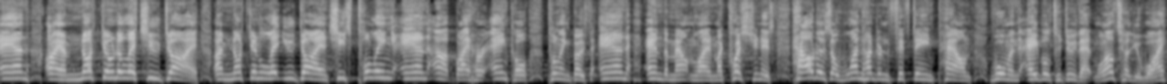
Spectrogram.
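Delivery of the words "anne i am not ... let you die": frantic, pleading, loud, high desperate yell. Retelling how a friend yelled while pulling her up: retelling a desperate yell. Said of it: "yelling at the top of her lungs".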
